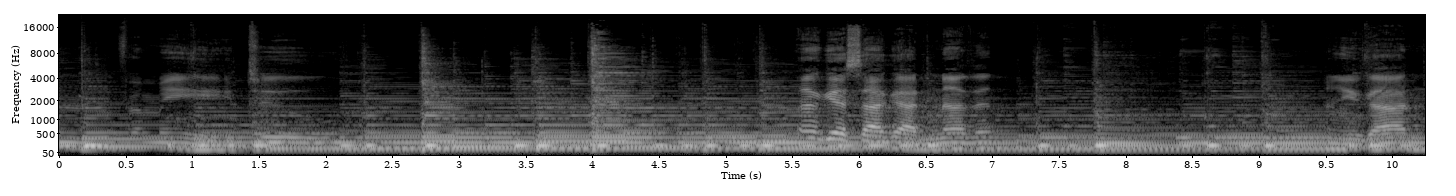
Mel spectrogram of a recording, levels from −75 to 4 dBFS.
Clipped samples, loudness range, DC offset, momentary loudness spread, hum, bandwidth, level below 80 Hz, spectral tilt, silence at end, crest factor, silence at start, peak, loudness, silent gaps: under 0.1%; 3 LU; under 0.1%; 7 LU; none; 18 kHz; -66 dBFS; -6 dB/octave; 0 s; 20 dB; 0 s; -6 dBFS; -26 LUFS; none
